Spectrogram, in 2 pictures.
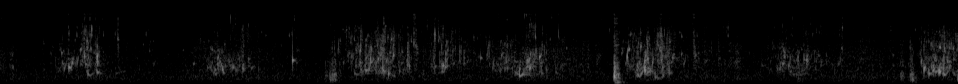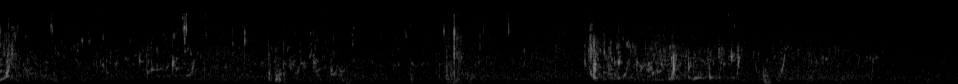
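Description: Kayak paddle strokes in calm water: soft splashes and drips that come every second or two, a few of them louder.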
